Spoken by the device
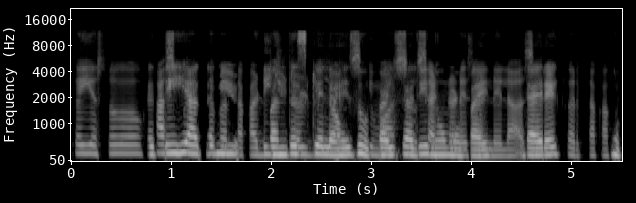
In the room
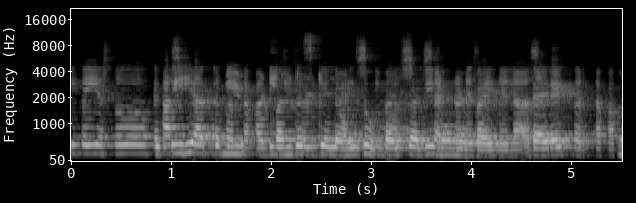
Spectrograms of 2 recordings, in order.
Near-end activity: none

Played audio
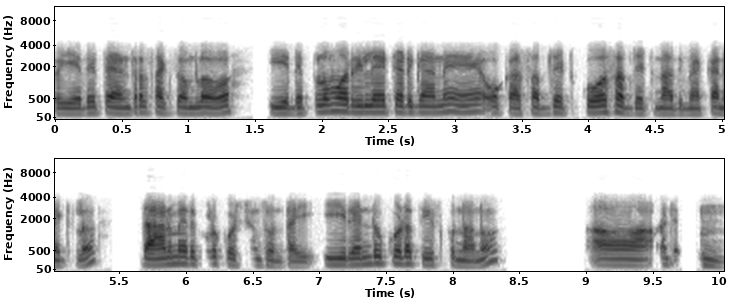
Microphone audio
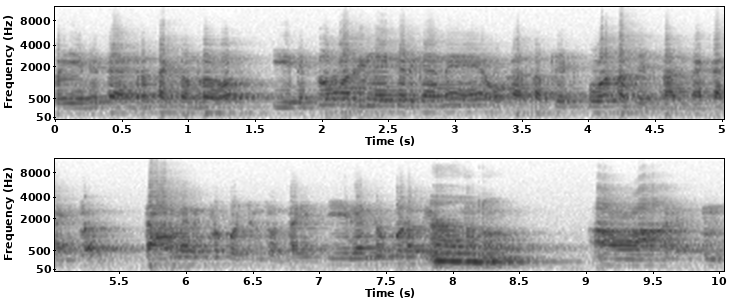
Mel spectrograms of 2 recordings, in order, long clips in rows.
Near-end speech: present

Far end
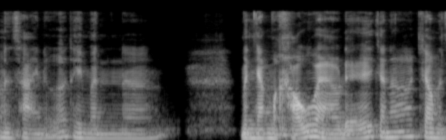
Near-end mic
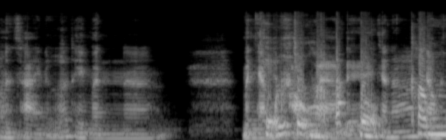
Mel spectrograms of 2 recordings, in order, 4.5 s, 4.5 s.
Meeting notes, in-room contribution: present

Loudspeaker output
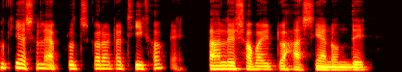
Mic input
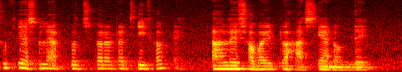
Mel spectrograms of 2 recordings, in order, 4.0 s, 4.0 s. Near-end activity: none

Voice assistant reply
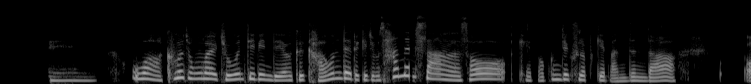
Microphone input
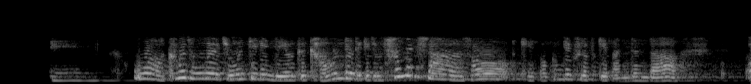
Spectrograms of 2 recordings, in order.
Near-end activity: none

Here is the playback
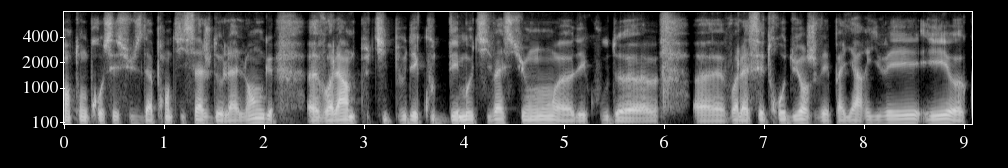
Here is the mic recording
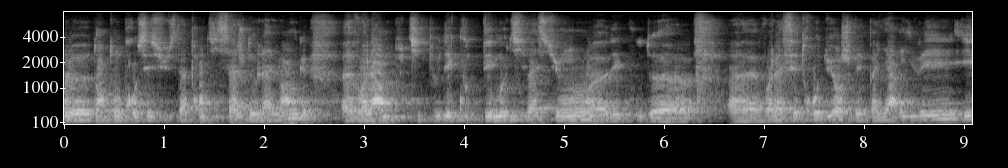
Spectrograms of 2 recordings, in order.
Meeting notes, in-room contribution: none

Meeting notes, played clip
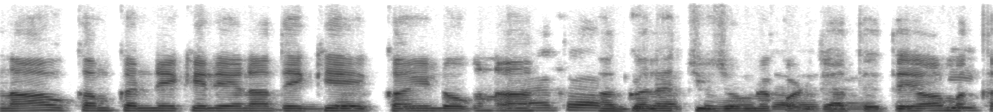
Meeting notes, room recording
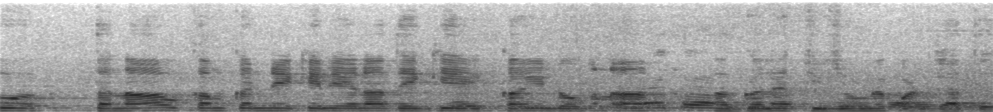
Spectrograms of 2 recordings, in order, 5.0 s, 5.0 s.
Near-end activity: none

